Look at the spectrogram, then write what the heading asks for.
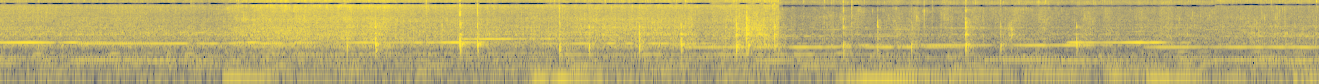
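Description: Beef with sliced garlic and scallion sizzling in oil in a frying pan as soy sauce goes in, then stirred with a wooden spoon that knocks against the pan again and again. The sizzle grows louder about two seconds in and drops back a little past halfway.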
